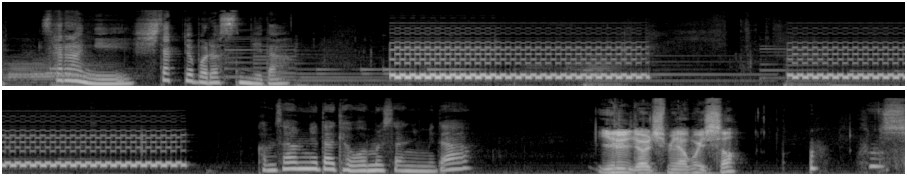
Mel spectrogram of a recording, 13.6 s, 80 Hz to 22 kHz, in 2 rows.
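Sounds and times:
speech: 0.4 - 2.3, 8.8 - 10.4, 11.2 - 13.5
office telephone ringing with trilling warble: 2.9 - 4.9, 5.9 - 8.2.

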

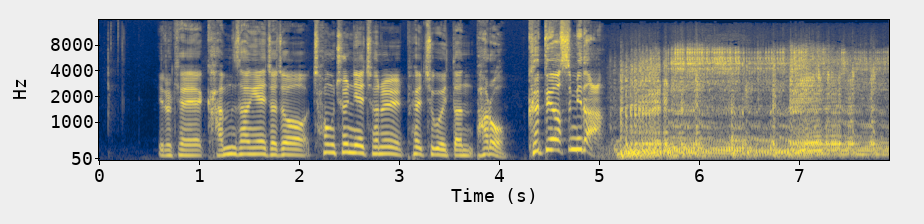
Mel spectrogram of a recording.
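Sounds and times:
speech: 0.6 - 6.1, 7.1 - 7.8
motorcycles roaring past at a beach: 5.1 - 7.8.

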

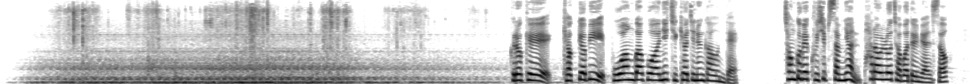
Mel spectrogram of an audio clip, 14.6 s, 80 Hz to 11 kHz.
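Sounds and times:
paper shredder motor humming: 0.0 - 9.0
pages of a report crackling and rustling through shredder blades: 0.4 - 7.7
speech: 7.7 - 11.1, 11.8 - 14.3.

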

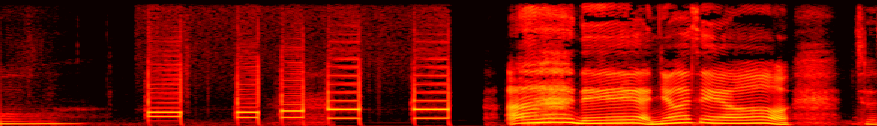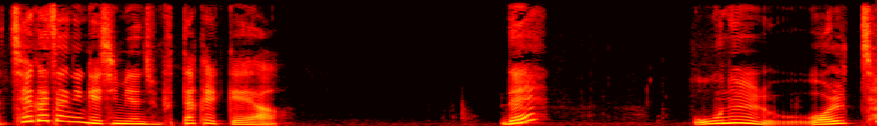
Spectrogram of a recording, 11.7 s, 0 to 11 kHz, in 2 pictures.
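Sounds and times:
telephone keypad tones dialing an office number: 1.0 - 3.0
speech: 3.4 - 7.8, 9.2 - 9.6, 10.4 - 11.6.

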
